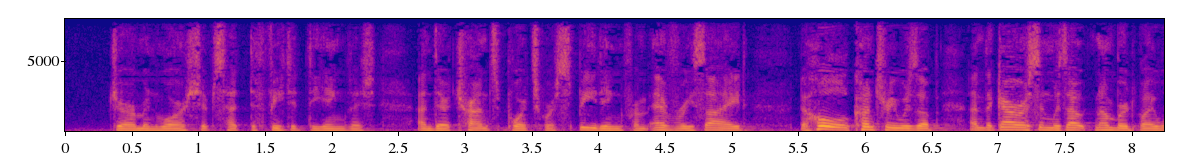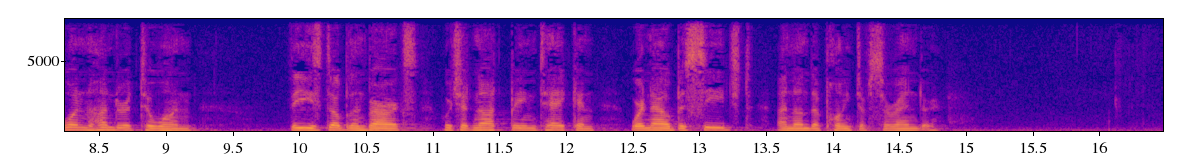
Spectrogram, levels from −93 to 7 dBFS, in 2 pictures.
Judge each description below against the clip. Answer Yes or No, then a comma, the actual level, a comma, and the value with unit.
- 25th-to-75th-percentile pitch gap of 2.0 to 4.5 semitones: Yes, narrow, 2.6 semitones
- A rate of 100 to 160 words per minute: No, average, 170 wpm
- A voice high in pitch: No, medium, 140 Hz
